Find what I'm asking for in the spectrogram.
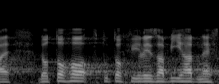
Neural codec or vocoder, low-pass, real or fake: none; 5.4 kHz; real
